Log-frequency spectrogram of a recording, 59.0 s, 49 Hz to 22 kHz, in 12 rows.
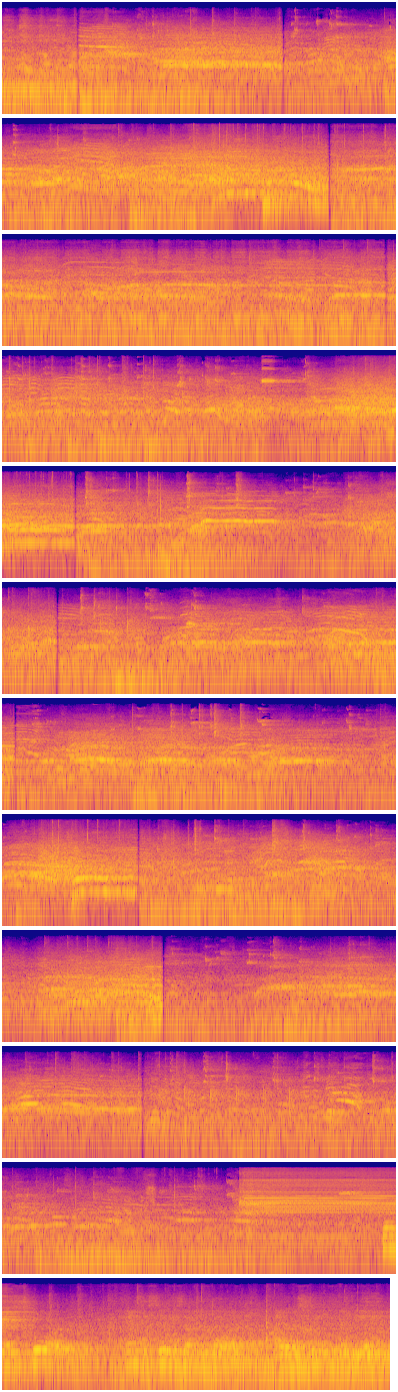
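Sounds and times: spectators talking: 0.0s - 22.2s, 46.0s - 59.0s.

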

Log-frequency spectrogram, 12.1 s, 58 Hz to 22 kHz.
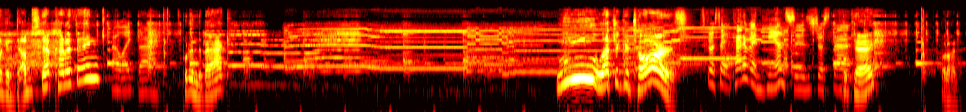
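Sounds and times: toy playing electric guitar music: 0.0s - 12.0s.

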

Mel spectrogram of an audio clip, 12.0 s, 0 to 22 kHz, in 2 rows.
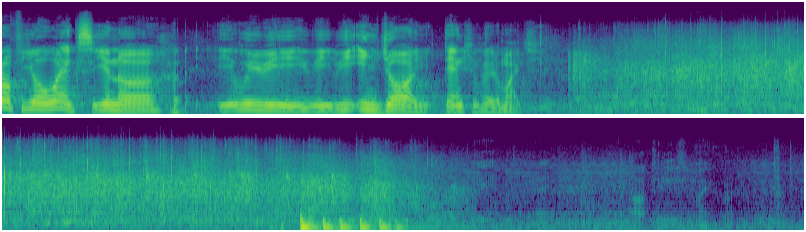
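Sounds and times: audience applauding: 4.3s - 9.3s.

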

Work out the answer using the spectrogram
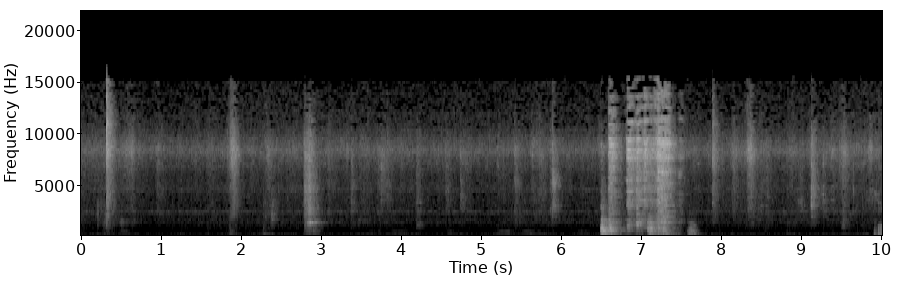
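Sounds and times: dishes clattering: 6.5s - 7.8s.

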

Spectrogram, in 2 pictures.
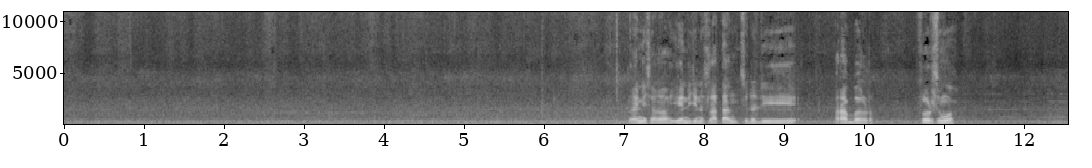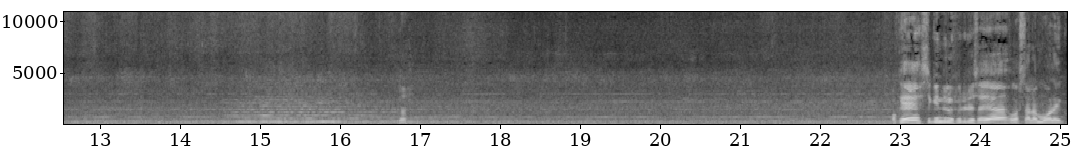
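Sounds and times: low machine hum: 0.0s - 24.4s
faint high whine: 0.0s - 25.0s.

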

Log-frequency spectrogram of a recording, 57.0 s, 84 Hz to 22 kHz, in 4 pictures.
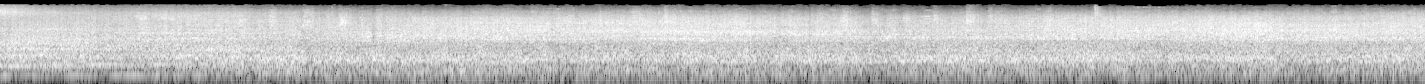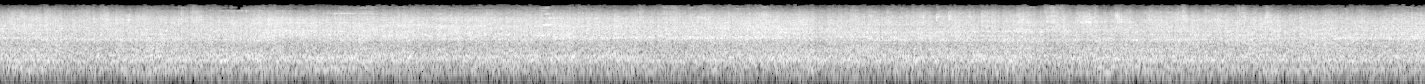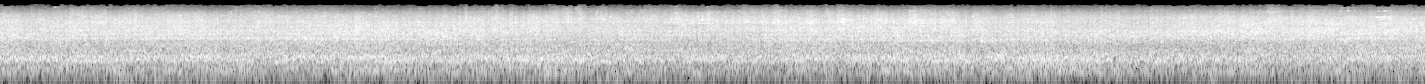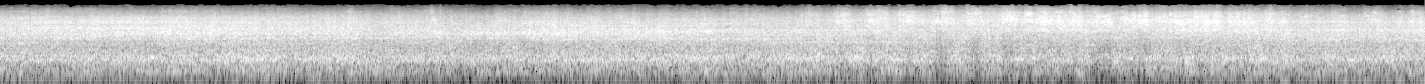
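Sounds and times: steel train wheels on rails: 0.0s - 57.0s.

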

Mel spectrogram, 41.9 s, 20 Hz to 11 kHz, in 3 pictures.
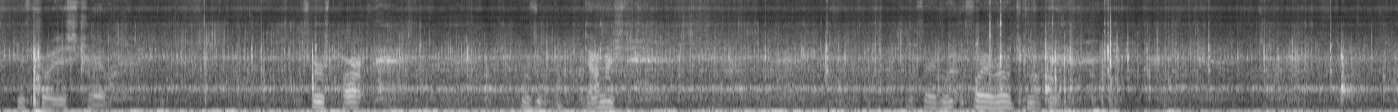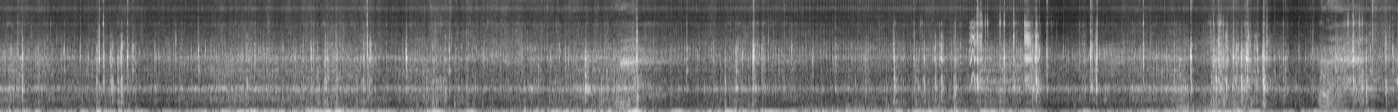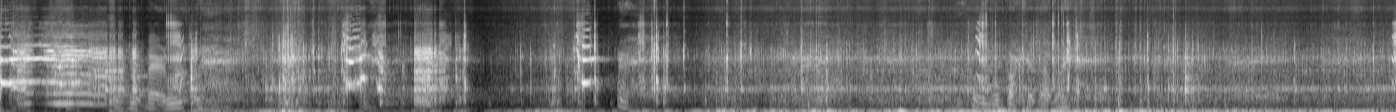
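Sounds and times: bike rattling and knocking: 0.0s - 41.9s
tyre noise: 0.0s - 41.9s
wind rumble on microphone: 0.0s - 41.9s
short wavering squeals: 27.9s - 29.3s, 31.4s - 32.5s.

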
